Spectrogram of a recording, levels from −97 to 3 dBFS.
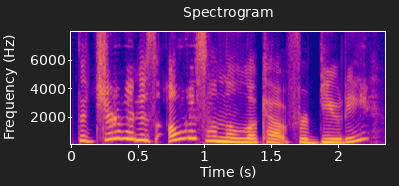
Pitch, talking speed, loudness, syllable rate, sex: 325 Hz, 230 wpm, -14 LUFS, 8.2 syllables/s, female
